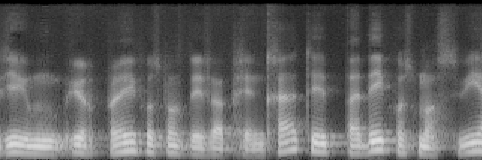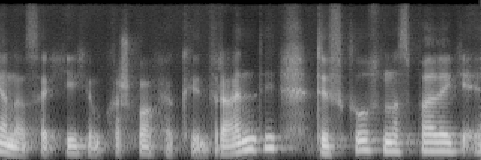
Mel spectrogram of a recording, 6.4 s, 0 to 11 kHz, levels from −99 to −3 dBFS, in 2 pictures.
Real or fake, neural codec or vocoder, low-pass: fake; codec, 24 kHz, 0.9 kbps, WavTokenizer, large speech release; 9.9 kHz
